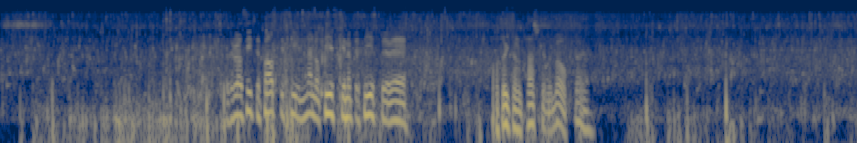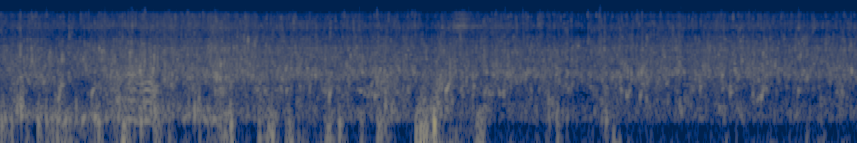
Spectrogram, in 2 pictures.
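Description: A river flows and babbles steadily.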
